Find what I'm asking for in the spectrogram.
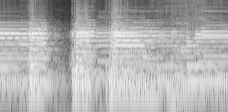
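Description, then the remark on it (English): Bright electric guitar on its treble pickup played dry straight into a small Fender Vibrochamp amp, a few strummed chords with crisp attacks and ringing sustain, loud, with no one talking. “This is actually the guitar right into the amp. middle pickup, that was the bass pickup. And treble pickup, so you can hear it.”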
